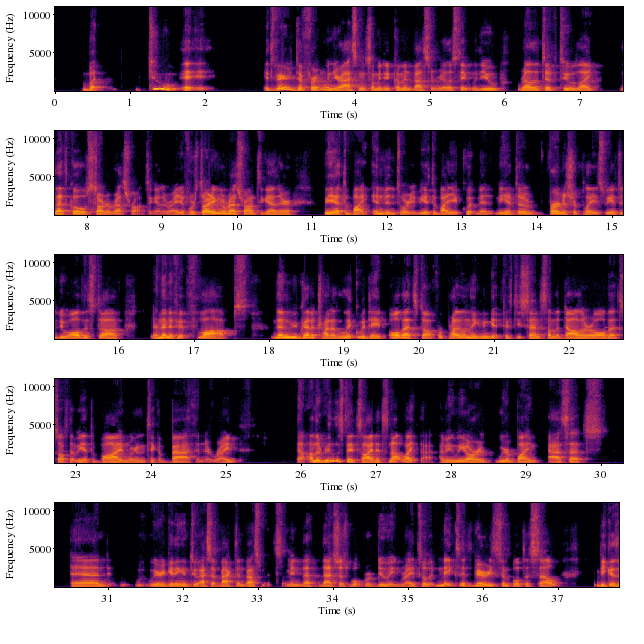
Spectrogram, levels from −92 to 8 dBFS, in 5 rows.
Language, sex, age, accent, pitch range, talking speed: English, male, 30-49, American, 110-130 Hz, 230 wpm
